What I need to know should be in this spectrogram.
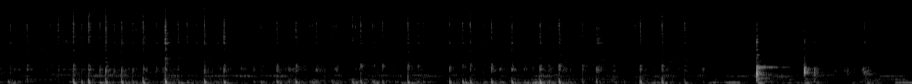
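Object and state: Empty hollow plastic cup.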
